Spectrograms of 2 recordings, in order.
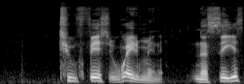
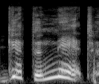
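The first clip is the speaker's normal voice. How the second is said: high, loud excited quote; Phil; 13 semitones higher, 4 dB louder, slower than usual. Retold or imitated. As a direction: cry it out high, imitating someone urgent. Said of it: "Phil said".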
